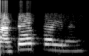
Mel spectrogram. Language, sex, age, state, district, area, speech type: Odia, female, 30-45, Odisha, Sundergarh, urban, conversation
